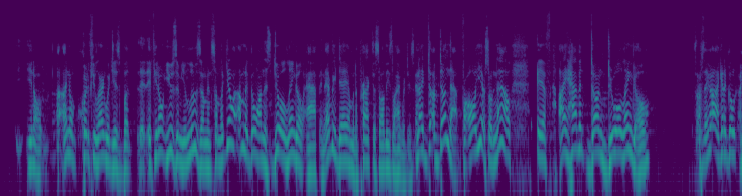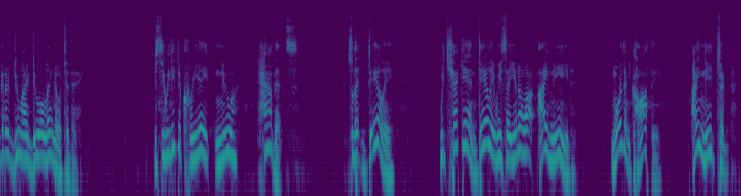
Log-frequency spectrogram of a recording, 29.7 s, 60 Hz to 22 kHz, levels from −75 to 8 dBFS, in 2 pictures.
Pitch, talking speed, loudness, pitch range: 175 Hz, 200 wpm, -36 LUFS, 135-210 Hz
